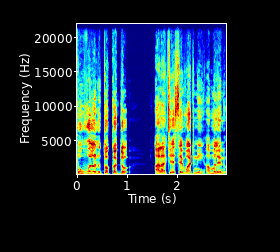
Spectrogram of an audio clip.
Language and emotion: Telugu, angry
